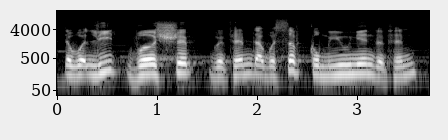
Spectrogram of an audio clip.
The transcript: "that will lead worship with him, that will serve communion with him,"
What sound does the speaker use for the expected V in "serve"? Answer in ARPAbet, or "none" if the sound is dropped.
F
